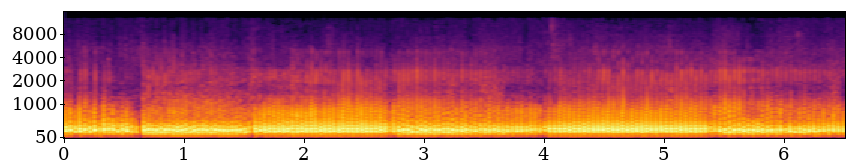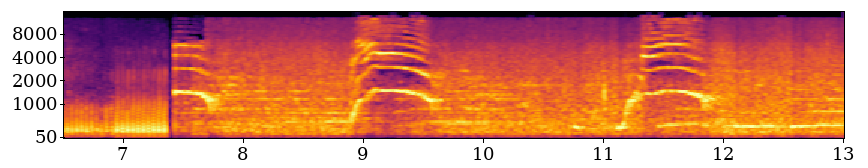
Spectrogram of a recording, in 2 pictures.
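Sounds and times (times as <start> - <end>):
cat purring: 0.0 - 7.4.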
